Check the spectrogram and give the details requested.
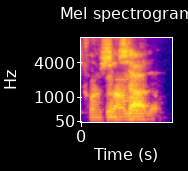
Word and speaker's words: Gonçalo: Madhouse is saying C is pronounced as an S in Portuguese, so it's Gonçalo.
